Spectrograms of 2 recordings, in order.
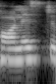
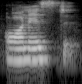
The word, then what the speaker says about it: honest: An honest man. It will be noticed that the words hour, honest begin with a vowel sound as the initial consonant H is not pronounced.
